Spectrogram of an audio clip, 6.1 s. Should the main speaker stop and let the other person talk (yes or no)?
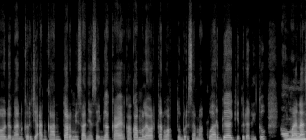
yes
